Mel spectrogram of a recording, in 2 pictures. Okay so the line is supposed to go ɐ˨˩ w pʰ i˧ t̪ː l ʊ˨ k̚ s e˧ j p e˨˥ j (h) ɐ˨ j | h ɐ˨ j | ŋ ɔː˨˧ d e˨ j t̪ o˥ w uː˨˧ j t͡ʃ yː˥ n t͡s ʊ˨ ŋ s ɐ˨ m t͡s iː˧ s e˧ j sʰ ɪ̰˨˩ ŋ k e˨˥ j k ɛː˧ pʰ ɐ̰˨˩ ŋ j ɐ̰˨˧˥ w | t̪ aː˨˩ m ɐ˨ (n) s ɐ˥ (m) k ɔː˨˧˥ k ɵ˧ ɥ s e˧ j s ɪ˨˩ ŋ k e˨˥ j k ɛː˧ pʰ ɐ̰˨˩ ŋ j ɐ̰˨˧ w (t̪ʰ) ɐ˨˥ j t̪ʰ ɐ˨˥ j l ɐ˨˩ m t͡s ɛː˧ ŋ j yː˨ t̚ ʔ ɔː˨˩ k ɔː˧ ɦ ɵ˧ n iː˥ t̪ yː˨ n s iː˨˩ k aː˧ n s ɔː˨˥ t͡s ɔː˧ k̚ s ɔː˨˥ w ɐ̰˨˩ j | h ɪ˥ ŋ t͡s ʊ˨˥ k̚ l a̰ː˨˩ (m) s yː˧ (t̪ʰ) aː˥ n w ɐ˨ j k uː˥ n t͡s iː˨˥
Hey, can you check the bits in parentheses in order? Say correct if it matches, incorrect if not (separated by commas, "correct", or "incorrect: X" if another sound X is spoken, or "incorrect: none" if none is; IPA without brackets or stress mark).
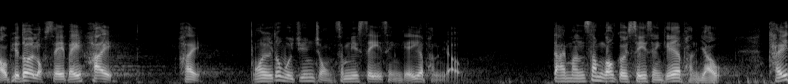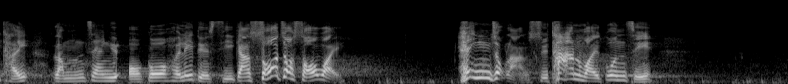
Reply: correct, correct, correct, correct, incorrect: n, correct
